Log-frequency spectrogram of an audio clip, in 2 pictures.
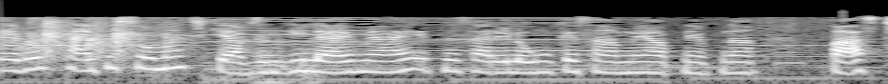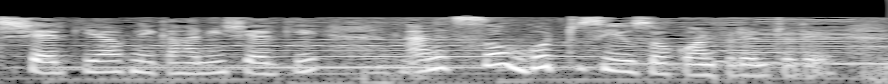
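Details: Adult woman speaking; normal fluent speech.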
